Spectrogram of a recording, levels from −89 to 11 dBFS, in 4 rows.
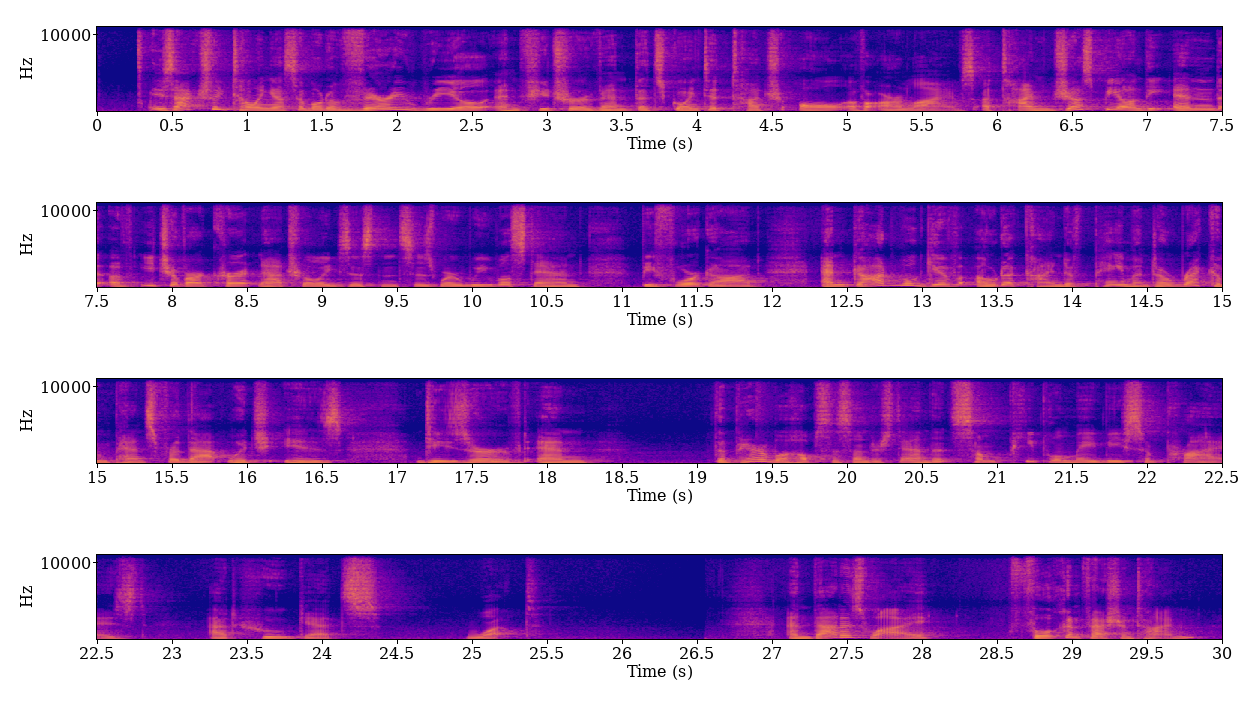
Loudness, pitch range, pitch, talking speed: -26 LUFS, 130-170 Hz, 145 Hz, 155 wpm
